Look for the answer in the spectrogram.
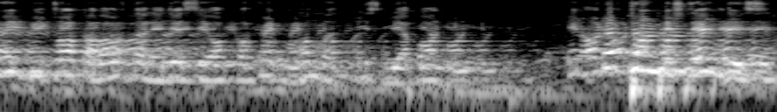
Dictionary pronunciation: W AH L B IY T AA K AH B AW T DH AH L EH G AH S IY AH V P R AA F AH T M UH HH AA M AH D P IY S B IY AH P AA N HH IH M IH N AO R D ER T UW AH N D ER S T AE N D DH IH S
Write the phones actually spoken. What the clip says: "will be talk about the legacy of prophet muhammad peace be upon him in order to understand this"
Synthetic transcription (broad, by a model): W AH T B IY T AA K AH B AW T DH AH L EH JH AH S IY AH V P AA F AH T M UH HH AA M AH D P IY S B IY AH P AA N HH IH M IH N AO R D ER T UW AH N D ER S T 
